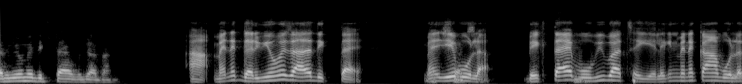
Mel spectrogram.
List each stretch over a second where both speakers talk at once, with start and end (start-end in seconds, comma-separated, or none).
none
